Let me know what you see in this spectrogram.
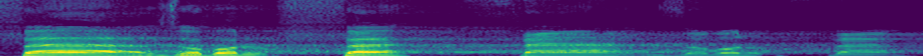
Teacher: সামনের উপরের দুই দাঁত নিচের ঠোঁটের পেটে লাগাতে হবে, বাতাস বের করতে হবে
